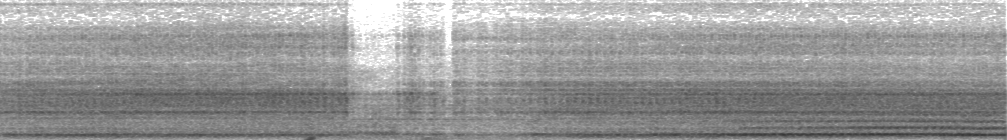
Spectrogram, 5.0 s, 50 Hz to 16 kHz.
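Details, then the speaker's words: Wood lathe turning a thin finial deliberately without tailstock support: a thin, steady squeal near 700 Hz over the lathe hum during the cut. The unsupported workpiece is chattering. "I don't know if would now I'm purposely going without the tailstock. You can hear the squeaking."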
